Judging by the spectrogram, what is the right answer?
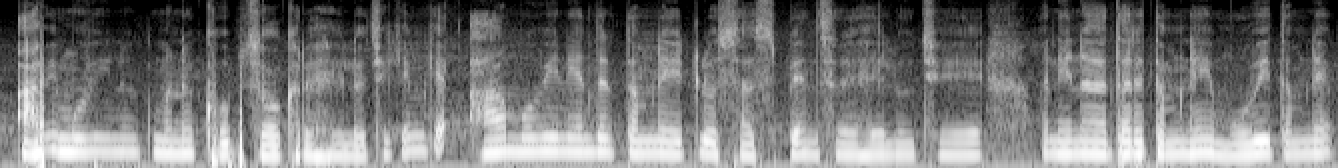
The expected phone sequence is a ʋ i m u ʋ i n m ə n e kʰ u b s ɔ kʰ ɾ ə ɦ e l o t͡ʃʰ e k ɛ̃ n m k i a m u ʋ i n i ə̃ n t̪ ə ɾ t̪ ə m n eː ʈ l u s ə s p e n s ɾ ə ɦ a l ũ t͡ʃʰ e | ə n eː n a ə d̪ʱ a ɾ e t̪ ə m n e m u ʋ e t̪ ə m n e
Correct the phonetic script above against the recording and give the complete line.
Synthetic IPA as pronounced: a ʋ i m u ʋ i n m ə n e kʰ u b s ɔ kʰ ɾ ə ɦ e l o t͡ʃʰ e k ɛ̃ m k e a m u ʋ i n i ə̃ n d̪ ə ɾ t̪ ə m n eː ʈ l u s ə s p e n s ɾ ə ɦ e l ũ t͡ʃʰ e | ə n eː n a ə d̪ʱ a ɾ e t̪ ə m n e m u ʋ i t̪ ə m n e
